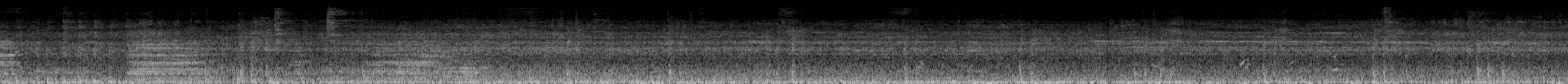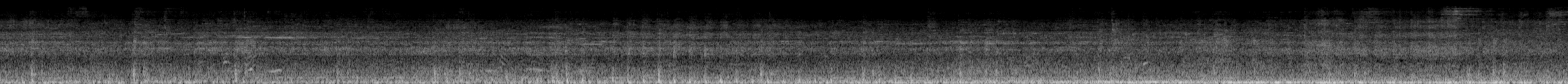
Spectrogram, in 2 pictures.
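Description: Florida East Coast Railway freight train: the locomotive horn sounds three blasts in the first few seconds, then the double-stack container cars roll past with a steady rumble and rattle that grows louder near the end. A faint high squeal comes from the wheels on the curve.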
